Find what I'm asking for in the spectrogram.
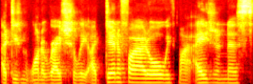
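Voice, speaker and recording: A woman with an Australian accent and a very deep, low pitch talks at a moderate pace with fairly even intonation over a quiet background. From Australia (Victoria). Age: 50s. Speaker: adoptee advocate, organization founder. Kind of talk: interview, personal story.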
